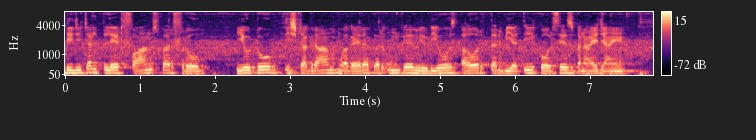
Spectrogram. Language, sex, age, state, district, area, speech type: Urdu, male, 30-45, Uttar Pradesh, Azamgarh, rural, spontaneous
